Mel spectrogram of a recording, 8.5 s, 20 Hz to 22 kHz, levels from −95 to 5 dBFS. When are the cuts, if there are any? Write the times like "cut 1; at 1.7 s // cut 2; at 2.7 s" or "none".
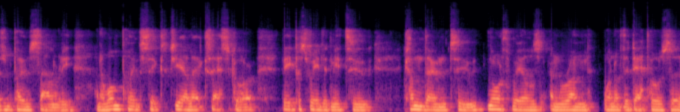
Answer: cut 1; at 7.5 s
